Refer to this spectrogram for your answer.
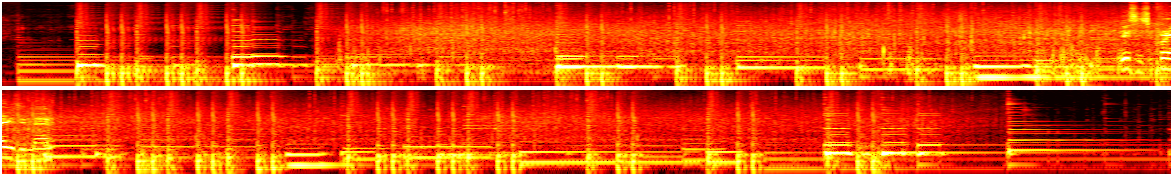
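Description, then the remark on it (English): Steady rain pours down outside, after three days of continuous rain, with a constant hiss and scattered patter of drops, while a man's voice speaks briefly and low tones hum beneath the downpour. “That the rain is consistently coming down.”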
